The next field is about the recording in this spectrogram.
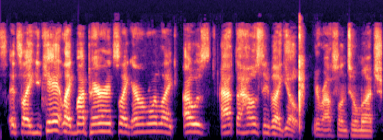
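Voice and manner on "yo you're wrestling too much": put-on deep voice, low and soft. Recalling his parents telling him he wrestles too much, imitating their deep voice. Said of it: "they would get the deep voice on".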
